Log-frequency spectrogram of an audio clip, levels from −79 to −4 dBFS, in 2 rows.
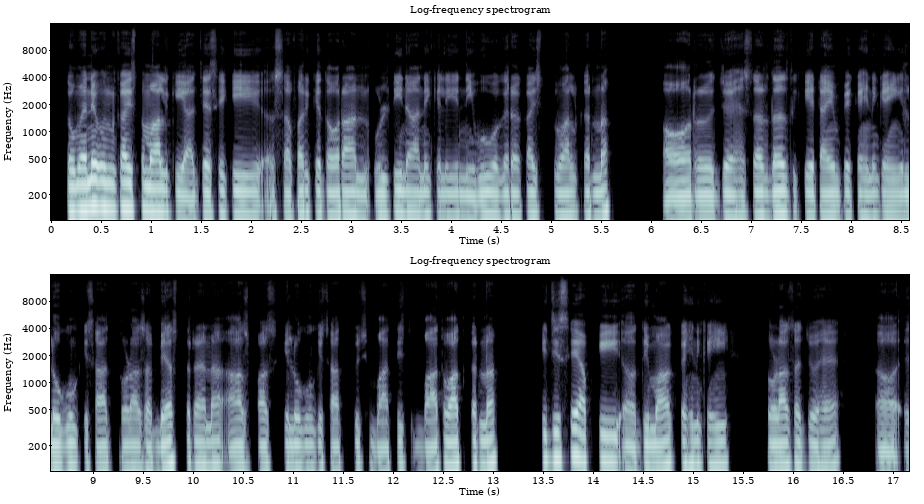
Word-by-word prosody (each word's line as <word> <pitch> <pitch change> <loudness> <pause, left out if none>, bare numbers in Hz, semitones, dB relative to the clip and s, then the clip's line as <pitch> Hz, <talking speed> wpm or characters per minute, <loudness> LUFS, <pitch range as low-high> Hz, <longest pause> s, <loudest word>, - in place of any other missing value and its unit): तो 125 - +4
मैंने 130 +3 +8
उनका 135 -1 +5
इस्तेमाल 125 -3 +4
किया। 100 -5 0
जैसे 105 +3 -1
की 110 +1 0 0.4
सफ़र 105 +2 -1
के 110 0 -2
दौरान 105 -1 +1
उल्टी 100 +2 0
ना 110 -1 +1
आने 105 0 0
के 105 - -8
लिए 100 0 -1
नींबू 100 +1 +1
वग़ैरह 100 0 0
का 105 +1 -4
इस्तेमाल 105 0 -2
करना 105 +2 -1 0.6
और 95 +1 +2 0.2
जो 95 +3 -2
है 100 -1 +1
सर 105 +1 0
दर्द 110 0 +2
के 105 +1 -1
टाइम 100 0 +1
पे 105 0 -3
कहीं 100 0 -2
न 100 - -2
कहीं 100 -1 0
लोगों 100 +1 +2
के 100 - -9
साथ 100 -1 -2
थोड़ा-सा 100 0 -1
व्यस्त 105 +5 +1
रहना, 110 -1 0
आस-पास 100 -1 -3
के 105 - -2
लोगों 100 0 -1
के 100 - -4
साथ 95 -1 -4
कुछ 105 0 -6
बातें 95 +3 -4
च - - -15
बात-वात 100 +4 +1
करना, 115 +1 +1
कि 130 +1 -9
जिससे 140 +3 +2
आपकी 130 -1 +2
अ, 95 -2 -1
दिमाग 105 +3 +1
कहीं 110 0 +1
न - - 0
कहीं 110 0 -1 0.4
थोड़ा-सा 105 +1 +2
जो 105 0 -2
है 100 +2 -1 0.4
अ, 85 -1 -1
105 Hz, 205 wpm, -23 LUFS, 100-110 Hz, 0.6 s, मैंने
